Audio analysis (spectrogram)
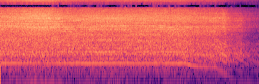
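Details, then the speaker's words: Hair dryer after repairing a worn, wobbling shaft bearing with a homemade PTFE washer: smooth steady fan whoosh and even motor hum, no rattle or wobble, clean spin-down when switched off; runs normally. ">> Seems to work. We'll see how long it lasts."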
